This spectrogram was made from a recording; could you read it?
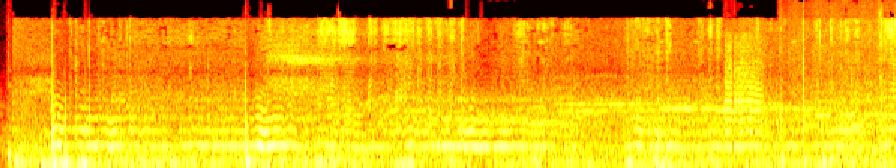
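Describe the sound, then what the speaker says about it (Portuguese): Insect buzzing close by, matching a mosquito, droning steadily for several seconds with wavering whine tones and some thumps and clatter, no voices. "Tu pode matar um mosquito"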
